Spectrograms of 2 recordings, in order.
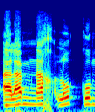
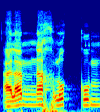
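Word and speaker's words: أَلَمْ نَخْلُقْكُمْ: Alam nakhluqkum langsung ke kaf. Alam nakhluqkum. Tapi kalau yang nakis berarti gini. Alam nakhluqkum. Itu nakis. Qafnya tebalkan dulu.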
